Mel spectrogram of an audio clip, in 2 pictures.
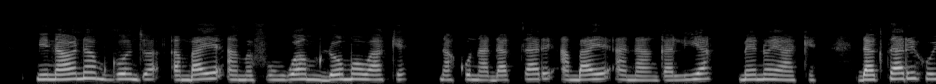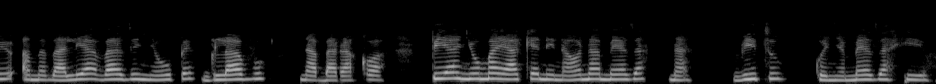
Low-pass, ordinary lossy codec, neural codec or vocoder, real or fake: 7.2 kHz; MP3, 32 kbps; none; real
